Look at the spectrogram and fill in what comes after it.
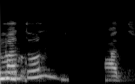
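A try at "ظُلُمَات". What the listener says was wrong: हाँ जुल्मा जो है ना, जुल्मा की जमा होगी जुलुमात। ठीक है, जुलुमात नाम पे पेश है।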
